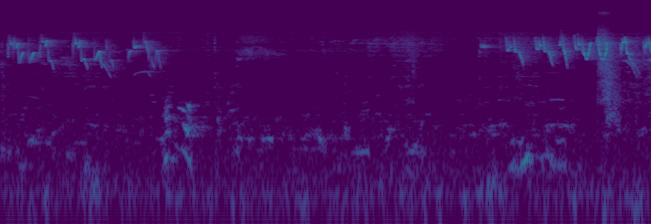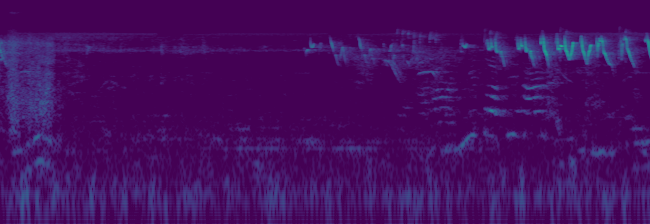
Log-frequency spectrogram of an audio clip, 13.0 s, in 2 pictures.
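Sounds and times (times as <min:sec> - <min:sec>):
small birds chirping: 0:00.0 - 0:13.0
brief rustling: 0:05.9 - 0:07.2.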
